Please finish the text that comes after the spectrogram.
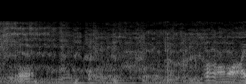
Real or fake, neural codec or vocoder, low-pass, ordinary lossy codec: fake; codec, 16 kHz, 2 kbps, FunCodec, trained on LibriTTS, 25 frames a second; none; none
